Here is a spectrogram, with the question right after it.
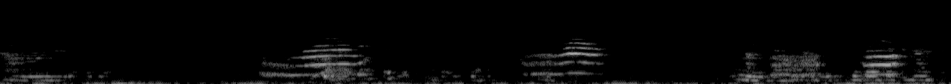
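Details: Cats meowing repeatedly: four separate meows a couple of seconds apart, some whining and drawn out, others shorter, with quiet room noise between them.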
